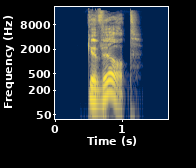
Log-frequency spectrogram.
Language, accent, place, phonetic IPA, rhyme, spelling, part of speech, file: German, Germany, Berlin, [ɡəˈvɪʁt], -ɪʁt, gewirrt, verb, De-gewirrt.ogg
- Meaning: past participle of wirren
